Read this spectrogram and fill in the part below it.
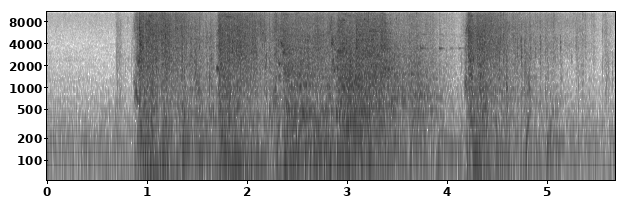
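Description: A pickaxe strikes metal lockers with sharp clangs.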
